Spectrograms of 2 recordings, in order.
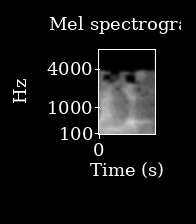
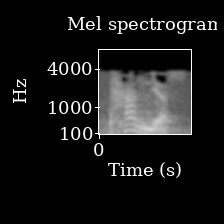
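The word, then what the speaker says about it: Paneas: They spell it Banyas, but it is not strictly the correct name of this place. It actually was Panyas, with the letter P rather than B.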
